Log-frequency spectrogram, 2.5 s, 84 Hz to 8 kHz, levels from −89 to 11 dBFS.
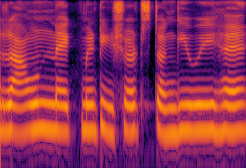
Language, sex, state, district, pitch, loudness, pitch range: Hindi, female, Delhi, New Delhi, 235 Hz, -13 LUFS, 230-235 Hz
